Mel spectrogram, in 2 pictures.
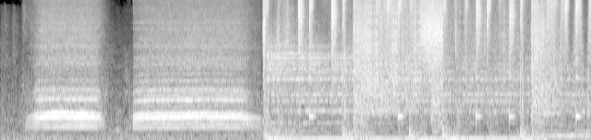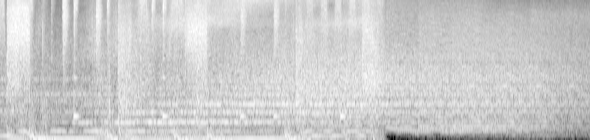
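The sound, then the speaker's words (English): Two long, loud train whistle blasts ring out, then a busy rumble of a train with rhythmic clanking and hissing fills the scene before dropping away to a quieter hum, as passengers disembark from the train in Moscow. “They're disembarking off the train in Moscow.”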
